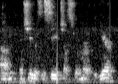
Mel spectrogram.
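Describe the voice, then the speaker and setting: A somewhat breathy voice with a dark, mellow tone. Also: man. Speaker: school district official. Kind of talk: presentation to village council. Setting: council meeting. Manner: fast.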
